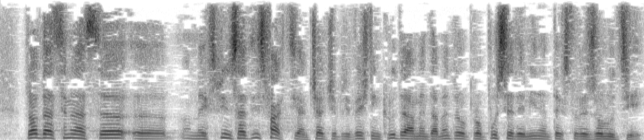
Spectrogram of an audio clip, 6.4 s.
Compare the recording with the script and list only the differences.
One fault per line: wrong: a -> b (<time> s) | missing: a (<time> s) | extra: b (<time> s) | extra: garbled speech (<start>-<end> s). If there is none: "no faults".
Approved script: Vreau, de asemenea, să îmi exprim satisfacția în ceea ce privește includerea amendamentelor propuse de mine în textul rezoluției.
no faults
